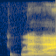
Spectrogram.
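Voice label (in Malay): "kepulauan", Malay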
